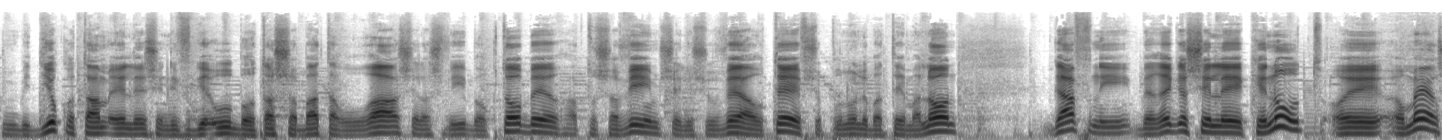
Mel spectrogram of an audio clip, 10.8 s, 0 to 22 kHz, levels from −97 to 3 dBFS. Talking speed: 130 wpm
